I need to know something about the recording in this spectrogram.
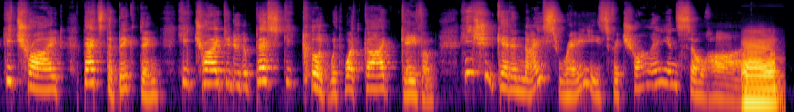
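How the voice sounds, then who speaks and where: A man's voice: high voice, big pitch swings, slow pace, a bit bright, voice pushed up, heavily acted. A man voicing a kindly, simple woman who speaks in an earnest, consoling way in a dramatic story reading. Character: kindly, simple, encouraging wife watching television.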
